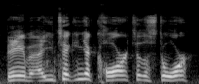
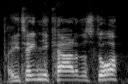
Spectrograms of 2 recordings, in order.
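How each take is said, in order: First: Higher, louder, careful R's on "car" and "store"; R's pronounced. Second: Higher, louder, fast, "car" and "store" without R's; Boston accent. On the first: Husband trying out pronounced R's on his wife. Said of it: "watch how weird this sounds when I do use it". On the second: Husband asking wife in his natural Boston accent. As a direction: drop the R's in "car" and "store" Boston-style, quick and bright. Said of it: "Yeah, that's better". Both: Shown as a demonstration.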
